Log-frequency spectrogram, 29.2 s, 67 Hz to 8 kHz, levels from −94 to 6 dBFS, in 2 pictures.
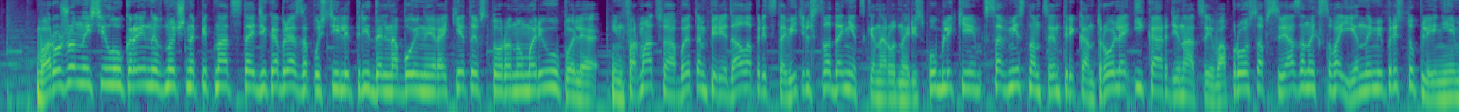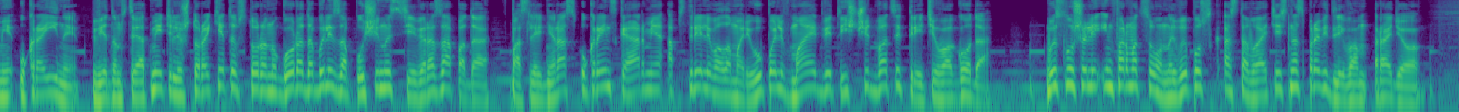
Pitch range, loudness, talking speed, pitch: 135-190 Hz, -21 LUFS, 135 wpm, 170 Hz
